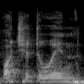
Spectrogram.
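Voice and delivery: put-on half-hearted go at an Irish accent; badly faked Irish accent. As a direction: attempt Irish and miss. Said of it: "I can't do an Irish accent".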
